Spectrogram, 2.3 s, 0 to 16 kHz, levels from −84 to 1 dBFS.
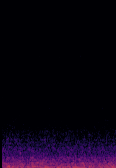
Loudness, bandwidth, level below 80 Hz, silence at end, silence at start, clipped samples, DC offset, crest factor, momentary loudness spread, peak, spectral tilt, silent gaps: -49 LUFS; 11.5 kHz; -64 dBFS; 0 s; 0.05 s; under 0.1%; under 0.1%; 12 dB; 1 LU; -36 dBFS; -8 dB/octave; none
